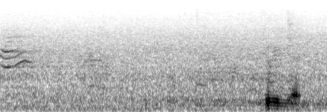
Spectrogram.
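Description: A young macaque's brief, faint, high-pitched squeaking call right at the start, over quiet outdoor background.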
